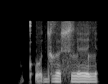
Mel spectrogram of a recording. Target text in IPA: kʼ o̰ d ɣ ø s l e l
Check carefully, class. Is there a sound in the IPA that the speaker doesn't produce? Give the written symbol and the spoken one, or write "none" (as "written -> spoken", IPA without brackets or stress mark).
none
